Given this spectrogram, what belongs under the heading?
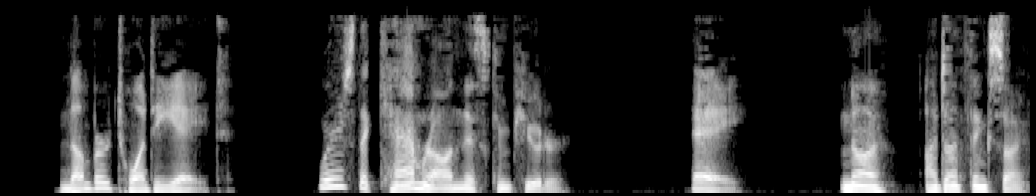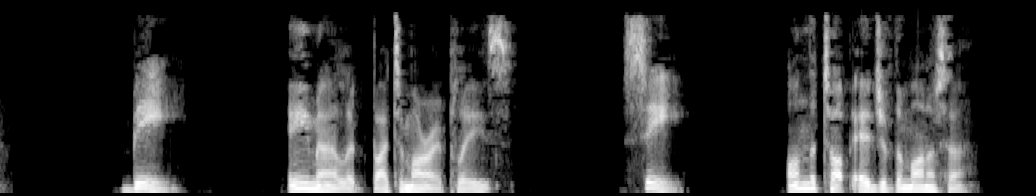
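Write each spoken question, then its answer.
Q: Where's the camera on this computer?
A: C: On the top edge of the monitor.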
